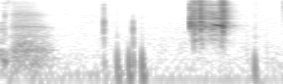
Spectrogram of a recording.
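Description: A phone camera app's simulated shutter click, sounding like a normal film camera, a crisp mechanical snap with a brief whirring burst, preceded by a few soft handling taps, fairly loud with no talking.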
